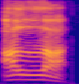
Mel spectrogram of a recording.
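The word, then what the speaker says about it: الله: একইভাবে আমরা জানি সঠিক উচ্চারণটা হচ্ছে আল্লাহ। তারা বলে এলা, আমরা বলি আল্লাহ, সমস্যা নেই, সঠিক উচ্চারণটা হচ্ছে আল্লাহ।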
